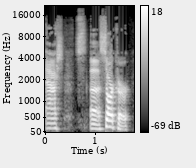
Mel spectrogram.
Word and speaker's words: Ash Sarkar: I butchered poor Ash's name. It's Ash Sarkar, not whatever I was saying before, just so strike it from the record.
